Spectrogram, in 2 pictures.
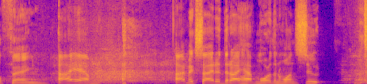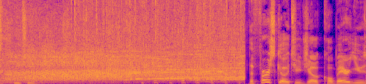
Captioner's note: audience laughs and cheers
